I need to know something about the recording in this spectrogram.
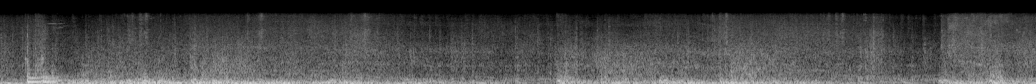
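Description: A speedboat engine roars steadily.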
